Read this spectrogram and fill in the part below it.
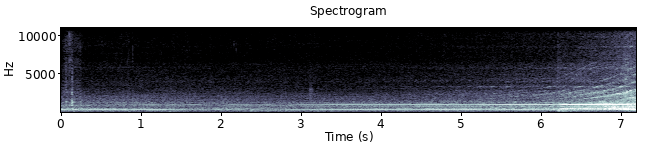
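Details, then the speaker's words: Lion 23MT lathe headstock after break-in oil change at 35 days, oil flow confirmed, run at about 1000 rpm; steady even gear hum with constant mid tone, no knocks or grinding; running normally, brake good. "that sounds good and the braking is pretty good i don't need to adjust the brake"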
